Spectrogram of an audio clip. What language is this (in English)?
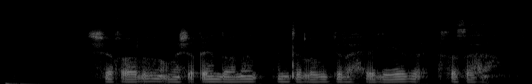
Somali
